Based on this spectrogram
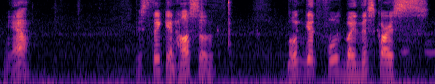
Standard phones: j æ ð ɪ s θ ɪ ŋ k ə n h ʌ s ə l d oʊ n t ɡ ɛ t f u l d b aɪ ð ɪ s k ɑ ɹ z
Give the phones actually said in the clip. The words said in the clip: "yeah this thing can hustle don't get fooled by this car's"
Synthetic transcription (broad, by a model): j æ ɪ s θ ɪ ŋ k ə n h ʌ s ə l d oʊ n t ɡ ɛ t f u d b aɪ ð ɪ s k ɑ ɹ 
